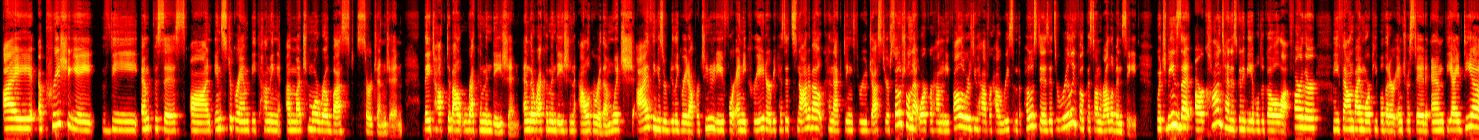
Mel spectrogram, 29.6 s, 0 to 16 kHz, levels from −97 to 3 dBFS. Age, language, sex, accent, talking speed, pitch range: 20-39, English, female, American, 170 wpm, 185-230 Hz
